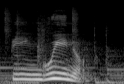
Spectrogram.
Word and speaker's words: pingüino: Pingüino. ¿Sí? Entonces, atención. Observamos que pingüino, la U sí se pronuncia y ponemos diéresis.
